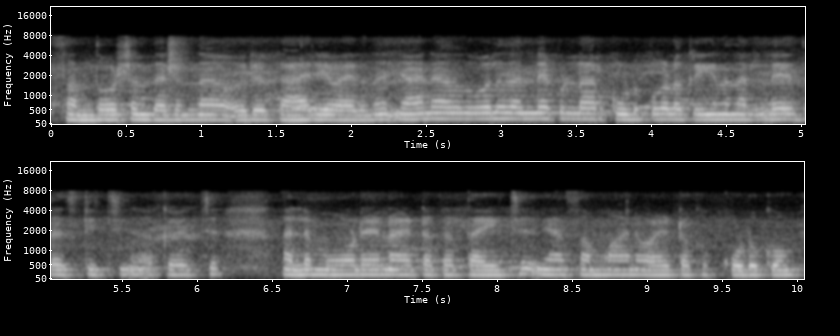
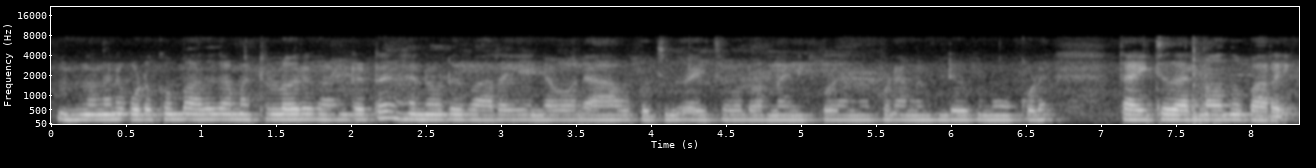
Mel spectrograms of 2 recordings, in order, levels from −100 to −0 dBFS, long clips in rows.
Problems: constant background noise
